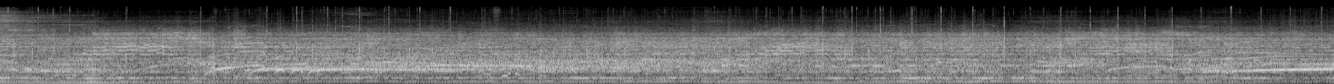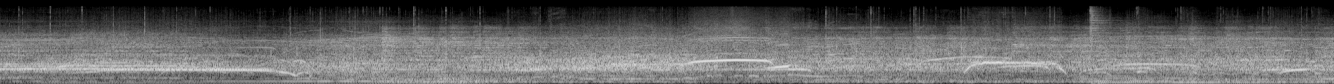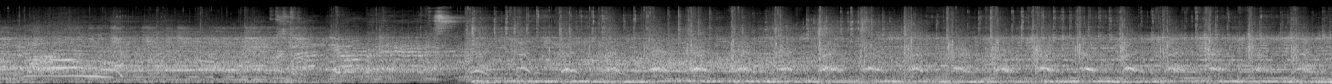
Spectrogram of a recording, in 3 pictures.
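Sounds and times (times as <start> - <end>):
low electric guitar and bass tones: 0.0 - 14.7, 21.4 - 30.0
large crowd cheering: 0.0 - 40.0.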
